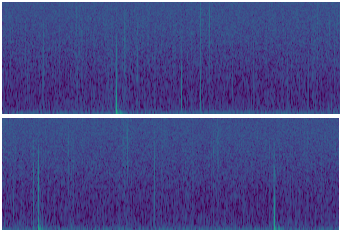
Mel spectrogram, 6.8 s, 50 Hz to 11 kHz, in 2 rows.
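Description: Hiss and faint low hum of a 1935 optical film soundtrack, broken by three sharp pops about two and a half seconds apart.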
